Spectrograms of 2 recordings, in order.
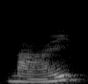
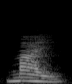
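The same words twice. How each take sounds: First: It is said on a rising tone. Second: It is said on a low tone. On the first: It means silk. "Tono creciente" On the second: It means new. "Tono bajo"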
